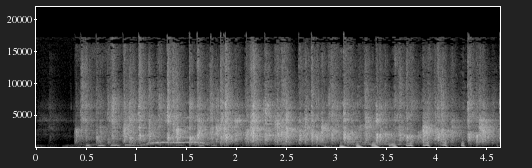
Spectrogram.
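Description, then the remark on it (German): The audience of the Chaos Computer Club Berlin breaks into loud, sustained applause mixed with cheering, whistles and excited crowd noise, a dense roar of clapping with voices calling out above it. “Und das Publikum des Chaos Computer Clubs Berlin, das vielleicht mal ein bisschen Lärm und Geräusch machen kann.”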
